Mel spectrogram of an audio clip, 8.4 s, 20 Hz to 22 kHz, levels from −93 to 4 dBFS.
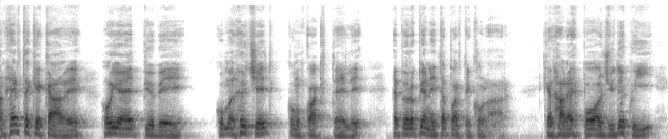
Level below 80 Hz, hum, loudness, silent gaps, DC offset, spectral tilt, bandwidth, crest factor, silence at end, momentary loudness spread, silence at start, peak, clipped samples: -50 dBFS; none; -23 LUFS; none; under 0.1%; -6.5 dB/octave; 19 kHz; 20 dB; 0.2 s; 12 LU; 0 s; -4 dBFS; under 0.1%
